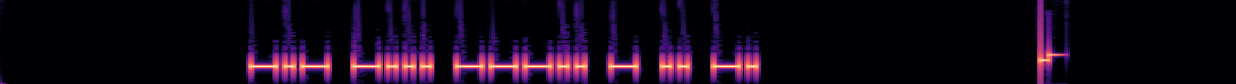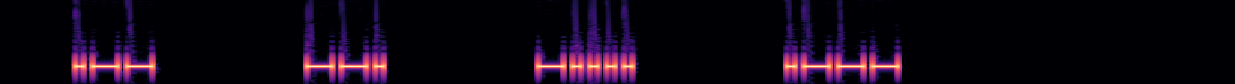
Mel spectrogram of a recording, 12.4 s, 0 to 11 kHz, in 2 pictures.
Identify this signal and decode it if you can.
Morse code, heard as a keyed tone, about 28 wpm, spaced as for 16 wpm, 700 Hz. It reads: KB8TIN WG6J
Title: USA Call Signs - 6x Character Spacing - 28wpm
